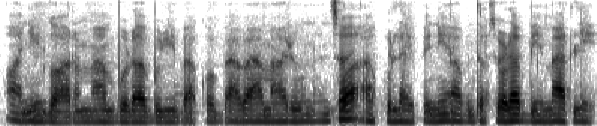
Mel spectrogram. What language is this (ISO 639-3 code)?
nep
